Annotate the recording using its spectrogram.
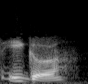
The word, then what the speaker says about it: Igor: It's pronounced Igor. – But they told me it was Igor. – Well, they're wrong then. You know, half of Russia's called Igor.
